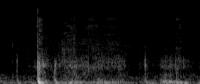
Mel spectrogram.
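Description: A single sharp bang about half a second in, sudden enough to startle, followed by rubbing and bumping from the phone being handled close to its microphone.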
